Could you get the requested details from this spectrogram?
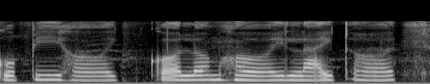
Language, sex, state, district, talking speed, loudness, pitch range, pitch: Magahi, female, Jharkhand, Palamu, 85 wpm, -18 LUFS, 195-210 Hz, 200 Hz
